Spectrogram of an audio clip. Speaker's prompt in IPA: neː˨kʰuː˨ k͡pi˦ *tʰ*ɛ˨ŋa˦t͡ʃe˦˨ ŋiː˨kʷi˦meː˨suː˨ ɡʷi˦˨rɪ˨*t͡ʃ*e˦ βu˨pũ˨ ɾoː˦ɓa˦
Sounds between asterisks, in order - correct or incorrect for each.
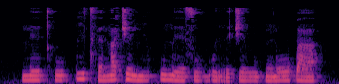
correct, correct

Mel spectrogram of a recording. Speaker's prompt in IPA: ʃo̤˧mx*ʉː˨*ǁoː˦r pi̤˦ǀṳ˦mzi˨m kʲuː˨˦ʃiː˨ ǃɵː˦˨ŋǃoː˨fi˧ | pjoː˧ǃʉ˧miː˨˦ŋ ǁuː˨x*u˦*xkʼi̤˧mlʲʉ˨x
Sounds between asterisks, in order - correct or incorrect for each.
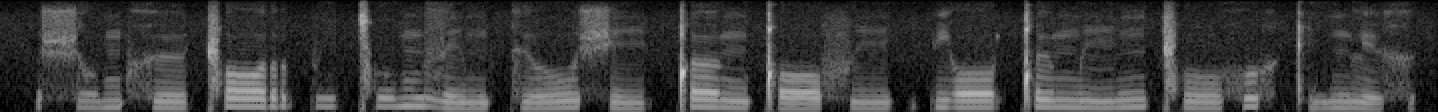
correct, correct

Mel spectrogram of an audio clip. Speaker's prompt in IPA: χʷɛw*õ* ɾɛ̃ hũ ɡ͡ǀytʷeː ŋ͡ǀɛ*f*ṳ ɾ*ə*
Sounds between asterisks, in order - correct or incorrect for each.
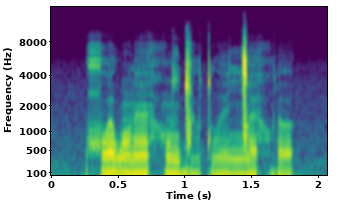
correct, incorrect, correct

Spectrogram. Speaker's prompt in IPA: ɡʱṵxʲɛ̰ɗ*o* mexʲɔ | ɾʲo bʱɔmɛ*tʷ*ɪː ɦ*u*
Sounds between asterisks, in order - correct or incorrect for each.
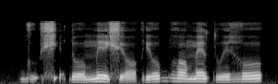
incorrect, correct, incorrect

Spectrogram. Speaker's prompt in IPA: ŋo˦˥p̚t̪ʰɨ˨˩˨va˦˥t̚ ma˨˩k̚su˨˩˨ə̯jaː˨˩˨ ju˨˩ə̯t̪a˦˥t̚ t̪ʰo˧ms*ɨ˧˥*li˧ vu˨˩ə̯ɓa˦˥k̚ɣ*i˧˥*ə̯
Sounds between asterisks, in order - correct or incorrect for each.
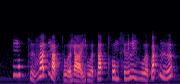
correct, incorrect

